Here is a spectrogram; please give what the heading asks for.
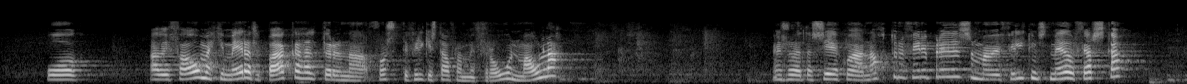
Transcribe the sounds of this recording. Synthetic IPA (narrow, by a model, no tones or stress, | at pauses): ɔɣ | aðvɪðfaːwʏmɛhcɪmeːjɾat̪ʰɪlpaːkaɦɛlt̪ʏɾɪnaðfɔr̥sɛt̪ɪfɪlcɪst̪aːwfɾamːɛðθɾoːwʏnmaːwla | ejnsɔθɛt̪asjɛːɪhkvanawht̪ʏɾʏfɪːɾɪɾpɾɛðɪ̥sɛmhavɪfɪlcʏnst̪mɛːðafjar̥ska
